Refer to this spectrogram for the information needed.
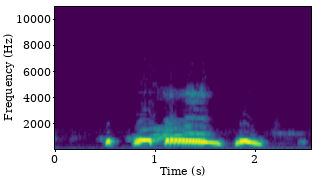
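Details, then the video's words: Spotted dove decoy calling wild birds in the morning with a low cooing phrase: a short pip, a rounded hoot, a long tremulous note that slopes downward, and a final arched coo, then quiet. "cu gáy - Chim Cu Mồi Thúc Và Gáy Gọi Bổi, Dùng Kích Bổi Vào Buổi Sáng Rất Hiệu Quả"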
